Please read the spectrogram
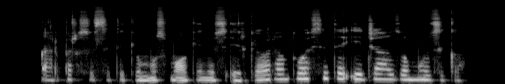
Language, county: Lithuanian, Šiauliai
